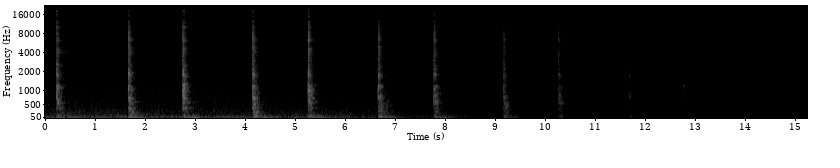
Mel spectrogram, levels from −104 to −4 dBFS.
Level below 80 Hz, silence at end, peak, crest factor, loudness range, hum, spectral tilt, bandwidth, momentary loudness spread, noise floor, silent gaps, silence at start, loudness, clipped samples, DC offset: -82 dBFS; 2.45 s; -40 dBFS; 32 dB; 3 LU; none; -2 dB/octave; 11.5 kHz; 6 LU; under -90 dBFS; 8.63-8.67 s, 8.78-9.13 s, 9.53-9.67 s, 9.74-10.25 s, 10.57-11.66 s, 11.78-12.74 s; 0 s; -64 LUFS; under 0.1%; under 0.1%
